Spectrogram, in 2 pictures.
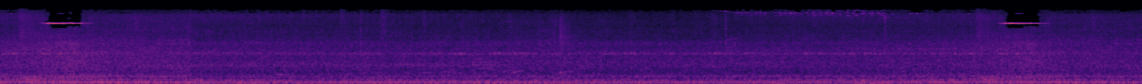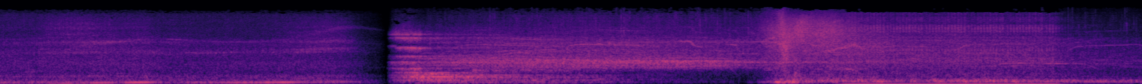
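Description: City street ambience: a steady low traffic rumble for about twenty seconds, then a sudden cut to a louder stretch of street sound with people's voices, broken by a second short cut a few seconds later.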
